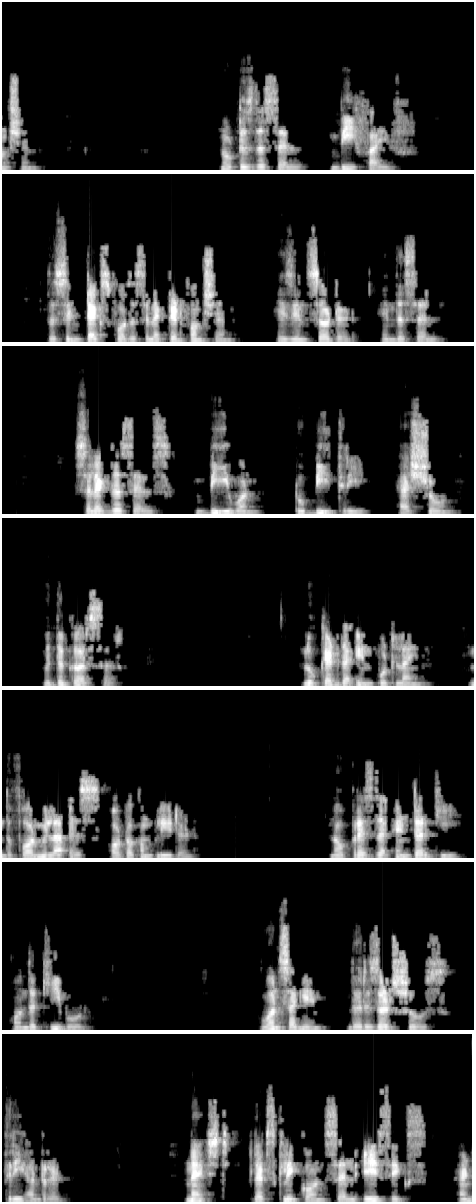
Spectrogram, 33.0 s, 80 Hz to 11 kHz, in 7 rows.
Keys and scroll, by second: 23.0 Return.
